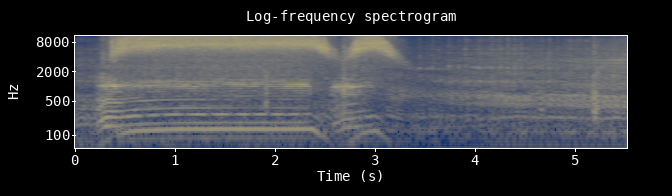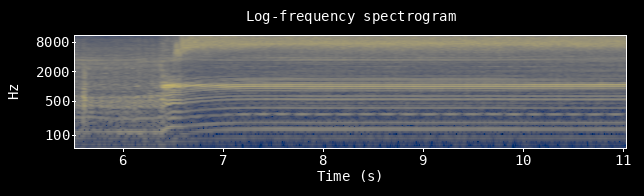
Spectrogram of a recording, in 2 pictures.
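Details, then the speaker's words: Husqvarna two-stroke string trimmer after its carburetor was disassembled and reassembled (diaphragms serviced), tested with the air filter off: revs up, dips briefly to a lumpy idle, then holds a steady clean high buzz. High setting may need slight tweaking; otherwise normal running. "maybe some slight tweaking of the high still but that's about it yeah a okay I think that's got it I think that's got it"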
